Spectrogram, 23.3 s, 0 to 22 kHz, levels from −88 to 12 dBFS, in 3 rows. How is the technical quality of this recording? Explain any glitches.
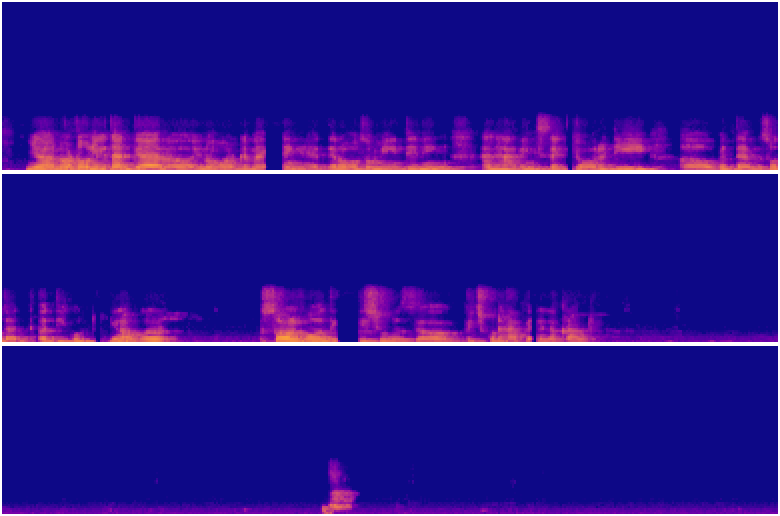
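The recording has five short dropouts from lost AMR speech frames, heard over clear HD Voice wideband audio. They occur at 2.61–2.86 s, 5.63–5.72 s, 8.67–8.76 s, 11.09–11.35 s and 13.04–13.13 s. Corrupted frames were discarded. The decoder then repeated the last good speech settings with falling gain. The 60 ms gaps drop to near silence within two frames. The 180 ms and 220 ms runs also drop to near silence within two frames.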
